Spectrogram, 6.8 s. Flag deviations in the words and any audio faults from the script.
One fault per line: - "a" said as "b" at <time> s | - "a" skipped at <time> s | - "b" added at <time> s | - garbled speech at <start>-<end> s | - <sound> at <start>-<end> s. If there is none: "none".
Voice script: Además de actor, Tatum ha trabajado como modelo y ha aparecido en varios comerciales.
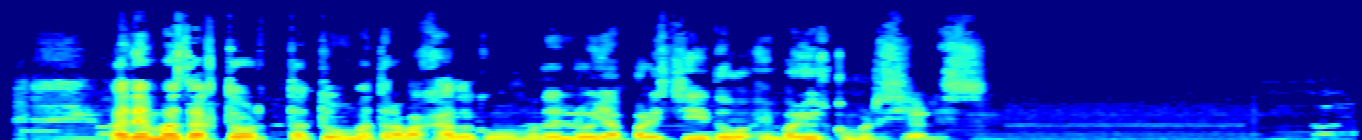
none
